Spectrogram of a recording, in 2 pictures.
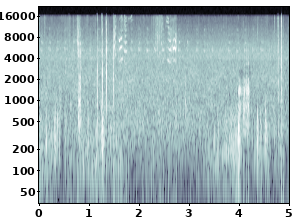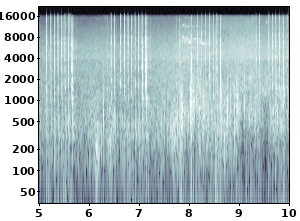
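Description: Impact driver driving screws into slab-wood boards: several short bursts of rapid rattling hammering, each under a second long, with pauses between.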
